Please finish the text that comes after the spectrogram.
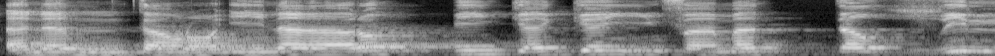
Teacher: lam yang bertasydid dan diwakaf suaranya diakhiri dengan suara nada tinggi atau disebut naber ditinggiin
